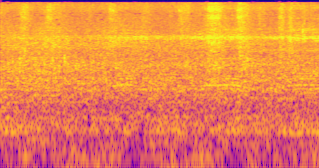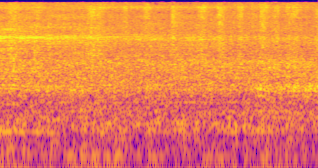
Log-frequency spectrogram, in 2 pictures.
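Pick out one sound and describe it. A tattoo machine buzzes steadily close by.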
